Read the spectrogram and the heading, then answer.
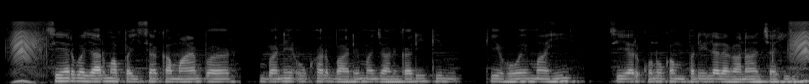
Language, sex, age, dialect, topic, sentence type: Chhattisgarhi, male, 18-24, Western/Budati/Khatahi, banking, statement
